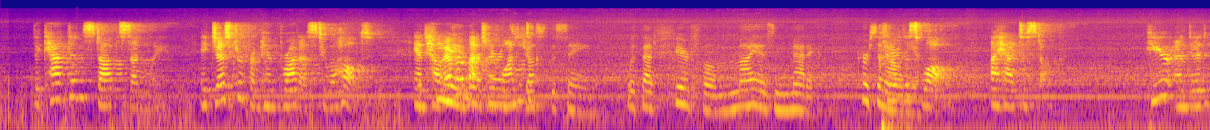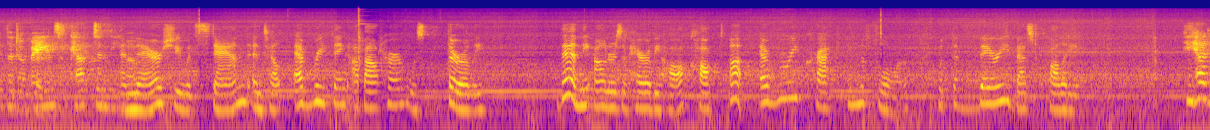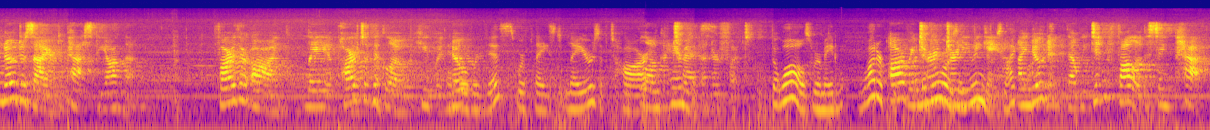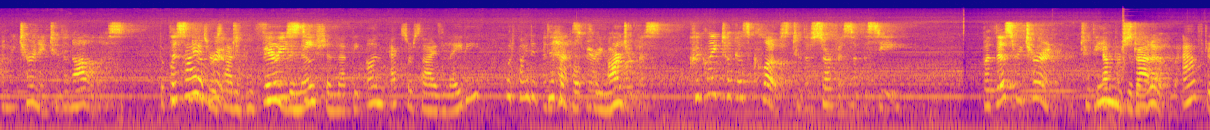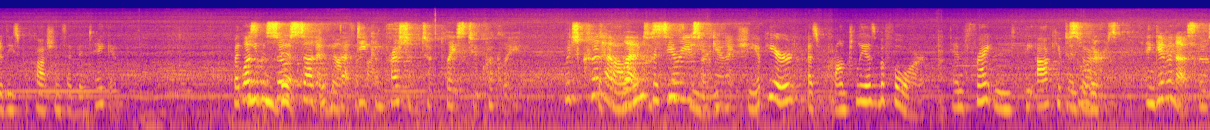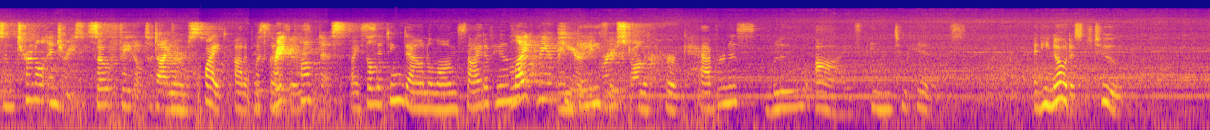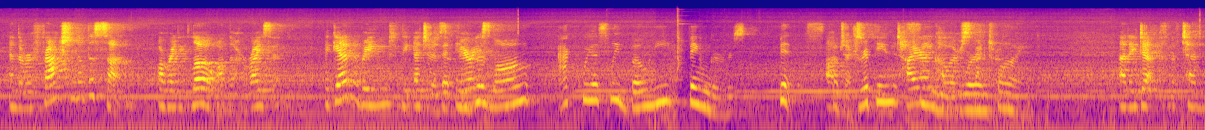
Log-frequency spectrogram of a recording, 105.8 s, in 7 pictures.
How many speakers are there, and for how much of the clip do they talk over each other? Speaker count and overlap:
two, about 26%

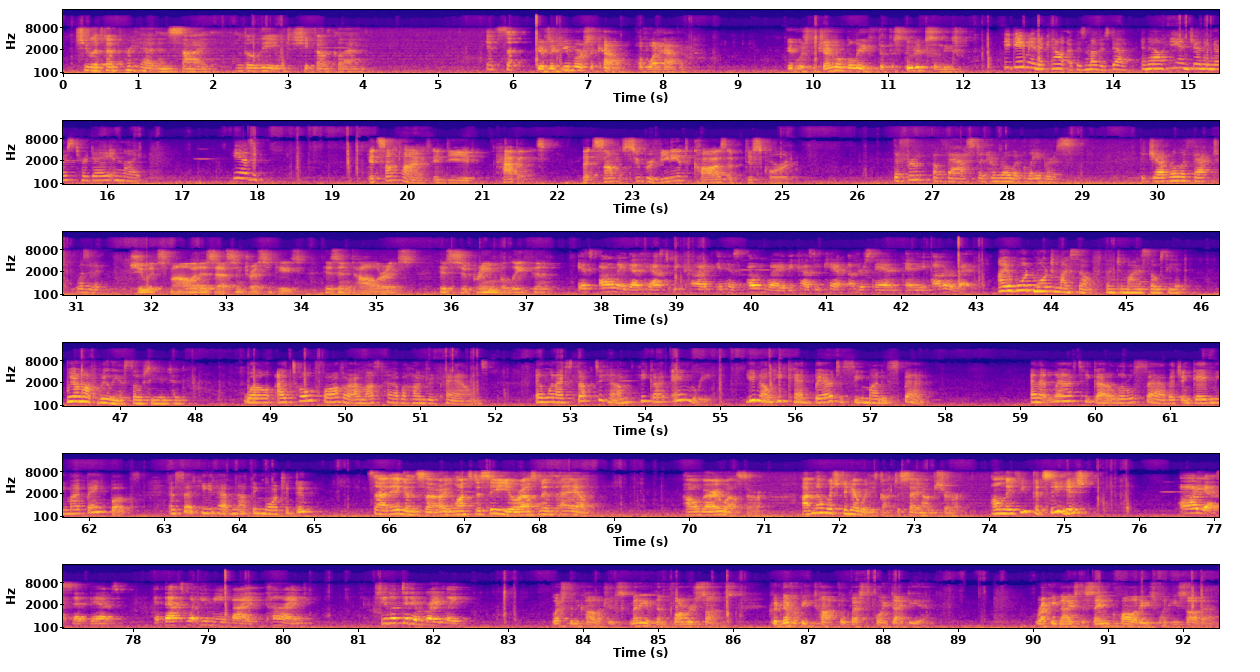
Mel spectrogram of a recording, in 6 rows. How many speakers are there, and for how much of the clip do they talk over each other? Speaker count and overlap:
nine, no overlap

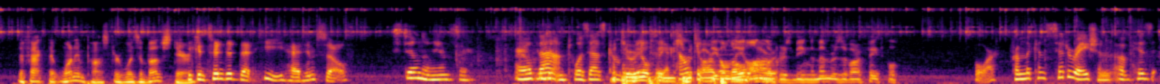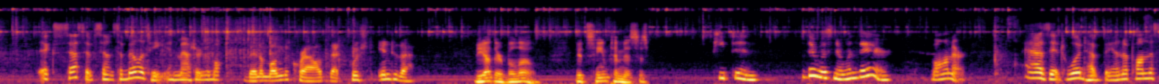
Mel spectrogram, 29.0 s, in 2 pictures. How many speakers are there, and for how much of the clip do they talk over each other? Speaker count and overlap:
six, about 10%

